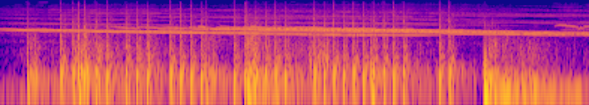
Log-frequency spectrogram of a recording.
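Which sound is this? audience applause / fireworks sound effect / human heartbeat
fireworks sound effect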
